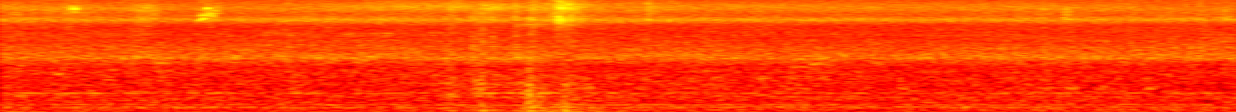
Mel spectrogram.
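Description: Suburban electric train running at speed, heard from inside the carriage: a steady rumble of wheels on the track, with a louder clatter about two and a half seconds in.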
